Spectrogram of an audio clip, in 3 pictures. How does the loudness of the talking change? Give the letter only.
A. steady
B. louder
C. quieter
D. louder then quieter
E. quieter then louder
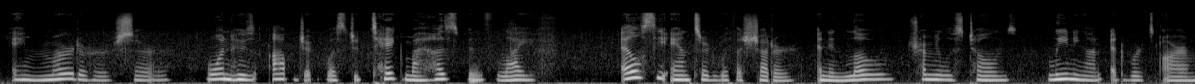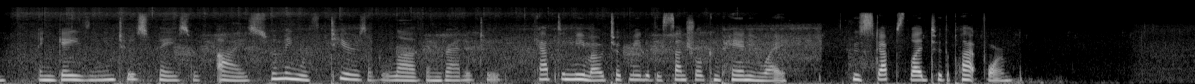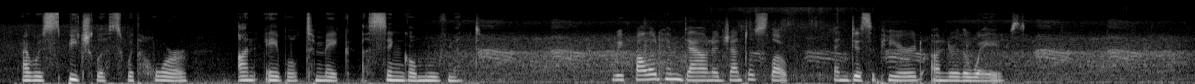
A.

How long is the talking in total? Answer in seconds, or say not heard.
31 s.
